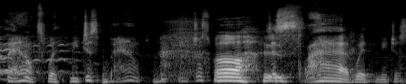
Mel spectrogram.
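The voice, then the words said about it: Put-on strong Southern accent. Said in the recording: “why does he have such a strong Southern accent? He's from Philadelphia.”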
